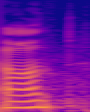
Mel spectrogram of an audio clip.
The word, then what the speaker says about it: aunt: hello this is my aunt auntie aunt aunt ah with the vowel in awe sound like ant with the vowel in caught caught Aunt uh oh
